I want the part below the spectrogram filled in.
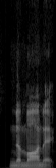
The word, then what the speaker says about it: mnemonic: I think we maybe have some silent letters on the front of this one. Mnemonic.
